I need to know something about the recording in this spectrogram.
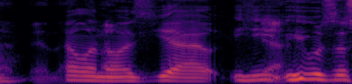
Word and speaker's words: Illinois: S is silent. Illinois.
